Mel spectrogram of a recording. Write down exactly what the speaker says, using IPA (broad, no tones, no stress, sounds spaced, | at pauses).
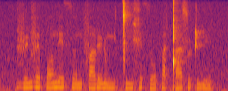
v e ɳ v ɛ p ɔ n e θ ʊ n f a ɽ ɪ ɳ u mʲ ɛ ǀ i x ɪ θ o p a ǃ a s u ʈ i ɳ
